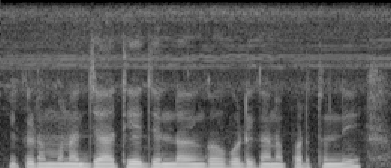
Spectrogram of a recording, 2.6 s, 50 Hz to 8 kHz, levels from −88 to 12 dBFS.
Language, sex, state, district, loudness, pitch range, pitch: Telugu, male, Telangana, Adilabad, -15 LUFS, 125-130 Hz, 125 Hz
